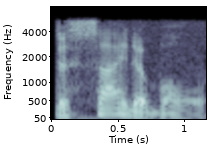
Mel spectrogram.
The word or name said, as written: decidable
